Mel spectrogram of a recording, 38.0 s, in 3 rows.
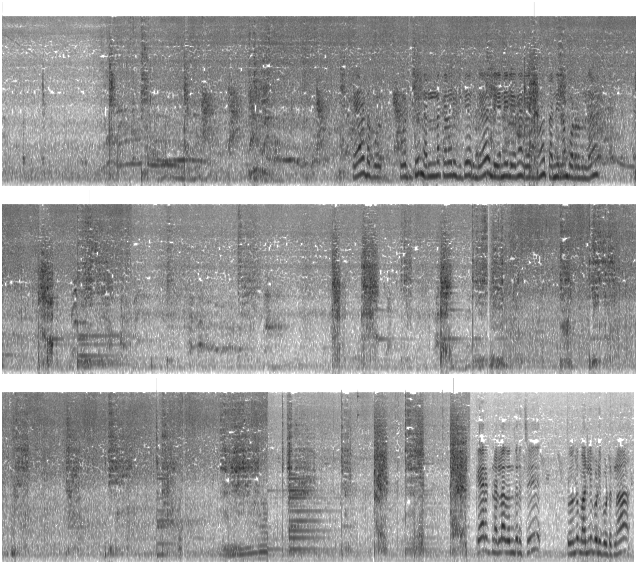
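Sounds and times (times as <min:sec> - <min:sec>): vegetables sizzling in oil: 0:00.0 - 0:38.0
metal ladle scraping a pan: 0:02.1 - 0:11.8, 0:12.6 - 0:15.3, 0:15.9 - 0:16.4, 0:17.4 - 0:17.9, 0:19.2 - 0:34.8.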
